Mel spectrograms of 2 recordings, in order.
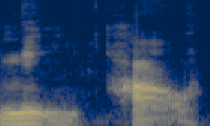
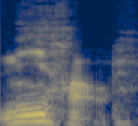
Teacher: when you have two low, you go up on the first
